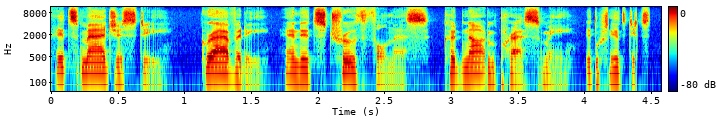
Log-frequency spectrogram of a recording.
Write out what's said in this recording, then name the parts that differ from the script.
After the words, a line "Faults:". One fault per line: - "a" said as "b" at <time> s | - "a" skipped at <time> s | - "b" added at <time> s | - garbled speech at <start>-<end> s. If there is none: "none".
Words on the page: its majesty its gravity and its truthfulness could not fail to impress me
its majesty gravity and its truthfulness could not impress me [garbled]
Faults:
- "its" skipped at 0.9 s
- "fail to" skipped at 3.3 s
- garbled speech at 4.0-4.5 s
